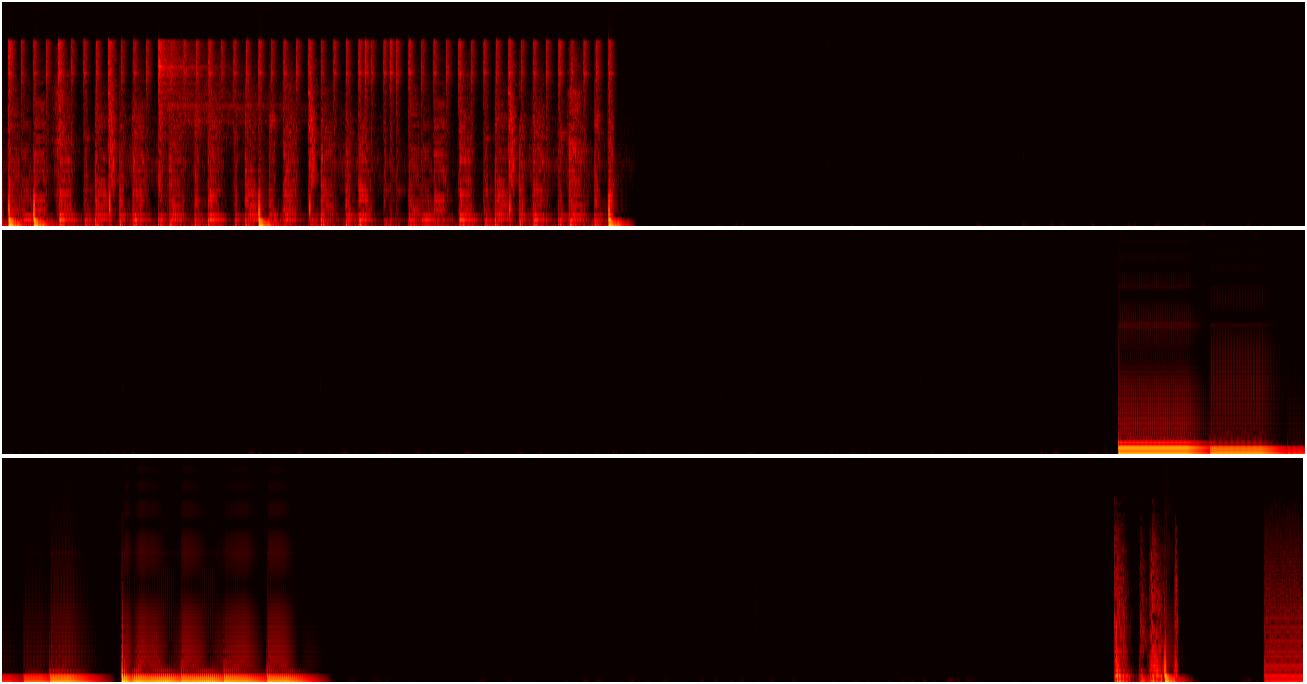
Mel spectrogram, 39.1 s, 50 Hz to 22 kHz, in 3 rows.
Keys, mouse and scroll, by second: 8.5-9.0 drag, 10.3 click, 11.3 click, 17.0 ctrl+l, 36.3 typing.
